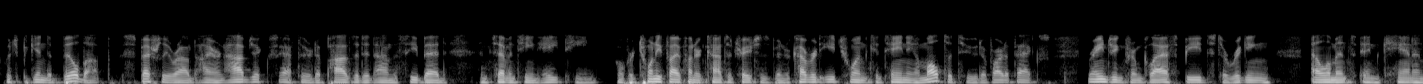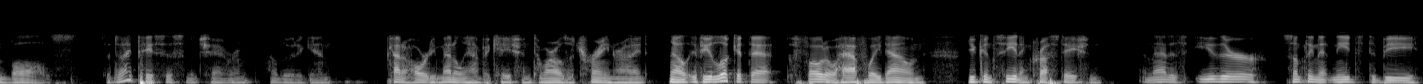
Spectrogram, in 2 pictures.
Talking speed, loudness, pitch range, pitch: 190 wpm, -23 LUFS, 90-110 Hz, 100 Hz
